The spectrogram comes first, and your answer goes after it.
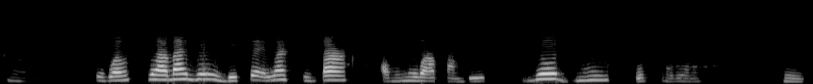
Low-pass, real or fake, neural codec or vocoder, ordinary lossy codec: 3.6 kHz; fake; codec, 16 kHz, 0.5 kbps, X-Codec, HuBERT features, trained on general audio; none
